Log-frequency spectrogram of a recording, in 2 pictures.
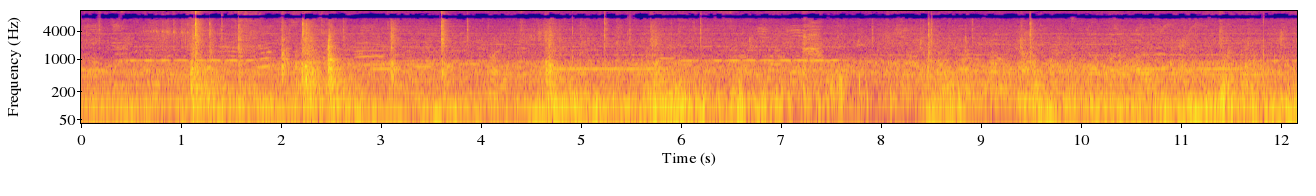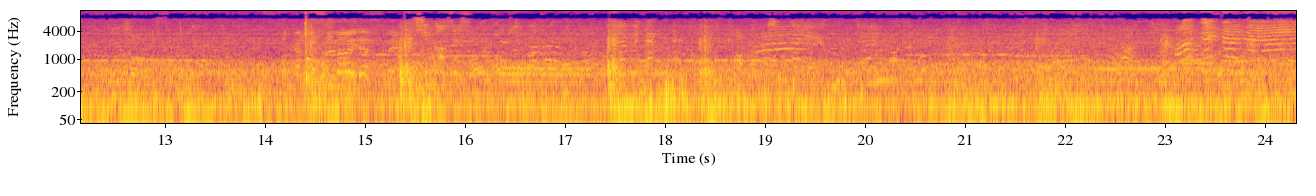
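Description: A train car rumbles steadily over the tracks.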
